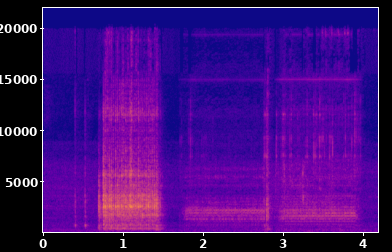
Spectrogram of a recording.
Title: cricut wont load mat plus loud grinding sound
